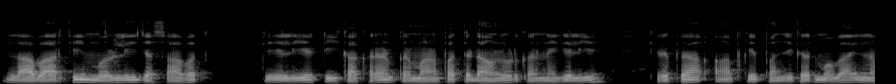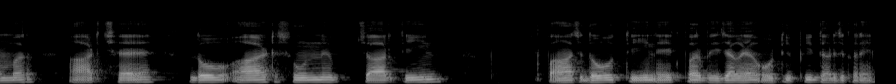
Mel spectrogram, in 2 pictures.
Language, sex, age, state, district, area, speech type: Hindi, male, 30-45, Rajasthan, Karauli, rural, read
